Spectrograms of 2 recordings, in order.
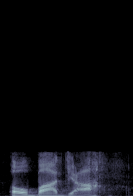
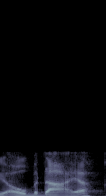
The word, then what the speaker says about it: Obadiah: Obadiah is kind of the way you really pronounce it, but Obadiah is the way that we do in Oklahoma.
